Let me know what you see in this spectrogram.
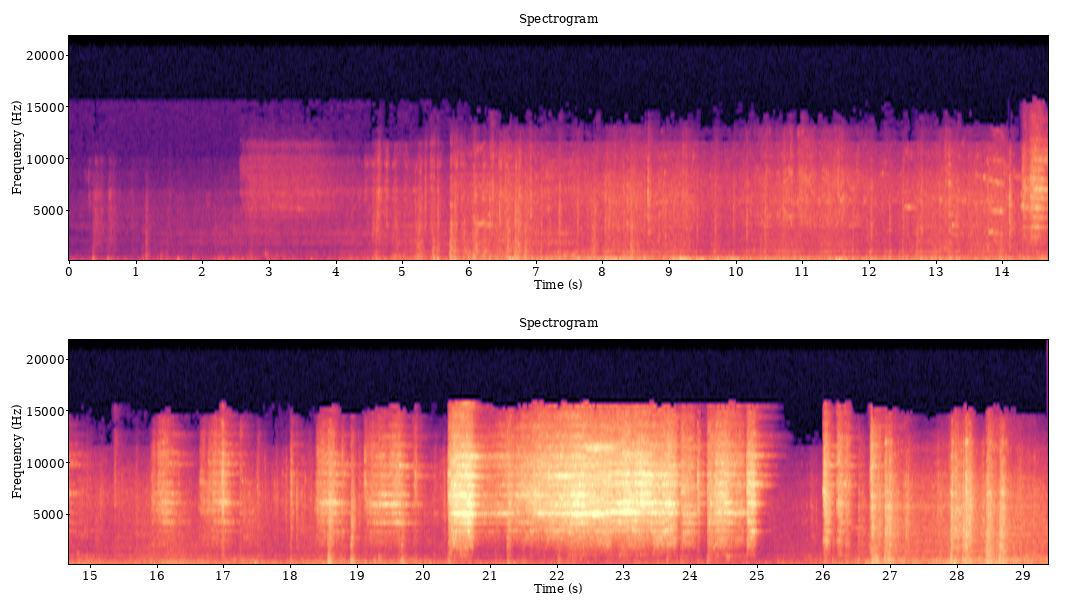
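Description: Double-deck electric suburban trains running past close by: a deep rumble builds, then wheels click over rail joints in a steady rhythm, and a loud, high wheel squeal rings out past the middle as the train rounds the curved track.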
